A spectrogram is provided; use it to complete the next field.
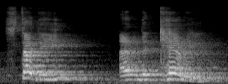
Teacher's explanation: so here we stress the first syllable because we have short vowel at the end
